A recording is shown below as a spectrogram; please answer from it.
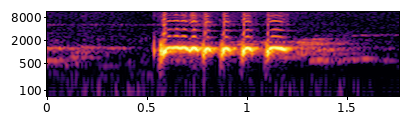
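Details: Local zebra dove used as a lure for doves that rarely sing: one clear, loud phrase of five rhythmic, throbbing coos on an even pitch, ending with a faint trailing note.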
